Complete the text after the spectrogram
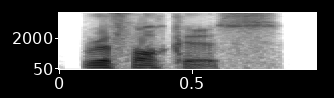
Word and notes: refocus: British English

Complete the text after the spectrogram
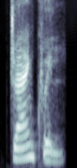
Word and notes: tranquil: Indian

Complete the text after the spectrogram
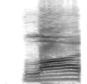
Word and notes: law: American English

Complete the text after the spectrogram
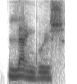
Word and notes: languish: Indian

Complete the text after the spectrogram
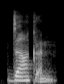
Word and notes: darken: Indian

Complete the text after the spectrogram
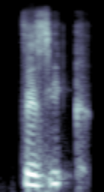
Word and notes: physique: Indian

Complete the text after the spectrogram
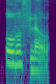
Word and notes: overflow: Indian

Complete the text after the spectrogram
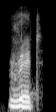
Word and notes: red: Indian

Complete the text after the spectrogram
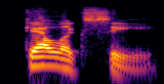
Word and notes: galaxy: American English

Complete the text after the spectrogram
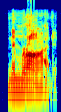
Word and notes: Nimrod: American English

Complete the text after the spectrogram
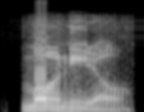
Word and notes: monial: American English

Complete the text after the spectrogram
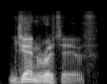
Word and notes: generative: British English

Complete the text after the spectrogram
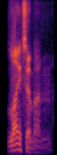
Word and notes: lighterman: British English

